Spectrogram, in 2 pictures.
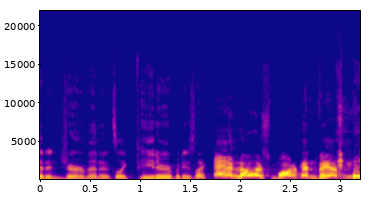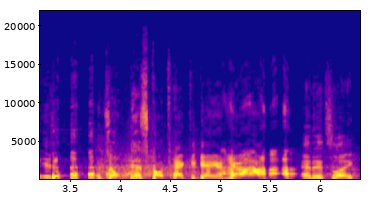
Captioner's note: imitating German; laughter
